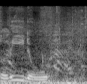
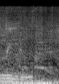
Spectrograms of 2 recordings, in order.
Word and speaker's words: Lidl: I think it's pronounced Lidl, but you guys say Lidl. Lidl. And that's the way we generally do say it in the UK, but I am certain it's Lidl.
